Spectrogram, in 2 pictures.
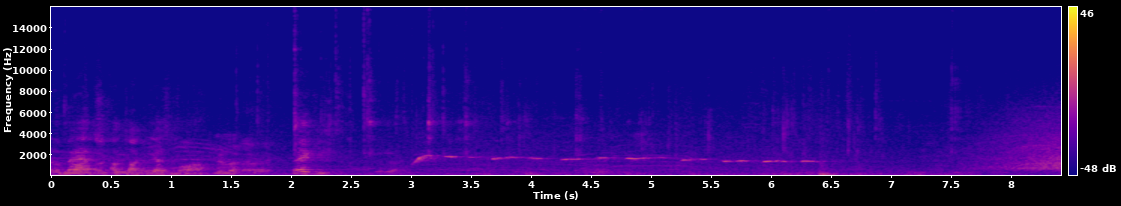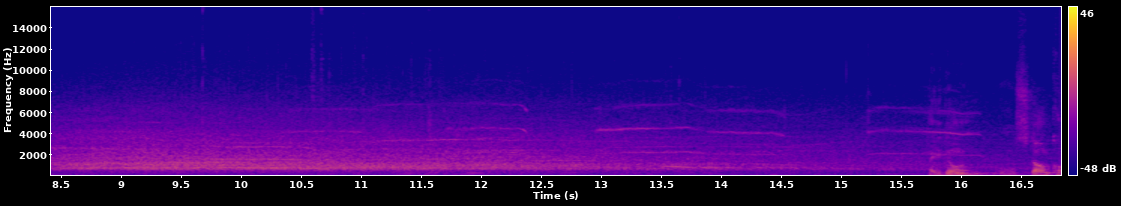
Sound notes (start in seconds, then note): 3.0 Kurt whistling; 8.0 audience cheering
